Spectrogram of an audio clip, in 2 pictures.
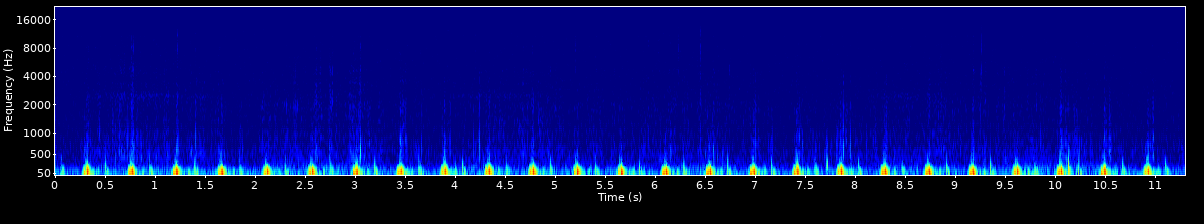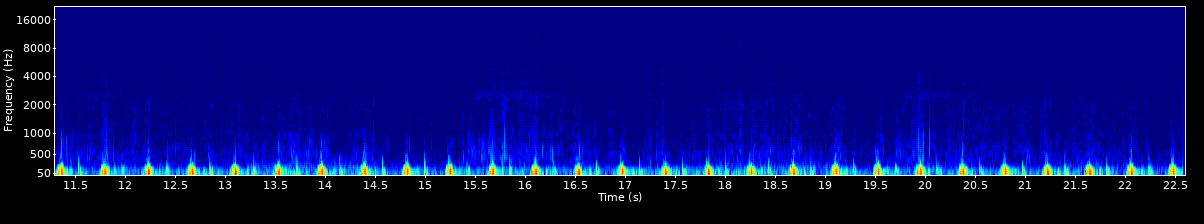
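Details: Heart sounds recorded during stretching after light exercise: quick, steady low thumps: mildly fast heartbeat after light exercise.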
